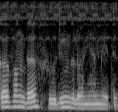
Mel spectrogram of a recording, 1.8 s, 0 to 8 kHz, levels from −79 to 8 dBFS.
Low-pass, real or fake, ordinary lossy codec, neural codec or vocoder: none; fake; none; codec, 16 kHz, 16 kbps, FunCodec, trained on LibriTTS, 50 frames a second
